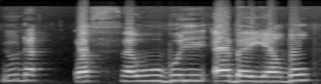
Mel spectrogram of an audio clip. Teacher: اب با پر ہم قلقلہ کریں گے، ٹھیک ہے. با ساکن کو جب ہم نے دیکھا کہ 5 حروف کو ہم ساکن حالت میں ہلائیں گے، قاف، طا، با، جیم، دال.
